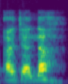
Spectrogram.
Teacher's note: اجلہ وقف کرتے ہیں تو پھر ہا کی ساؤنڈ باہر لائیے گا وقف کی صورت میں بھی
